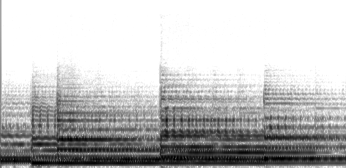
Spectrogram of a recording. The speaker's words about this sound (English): It's just very similar keyboard sound.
